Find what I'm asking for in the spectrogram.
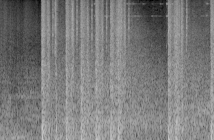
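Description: Loud bursts of automatic gunfire in Metro Exodus as a creature is shot, rapid rattling shots in two close volleys separated by a short pause, no talking.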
